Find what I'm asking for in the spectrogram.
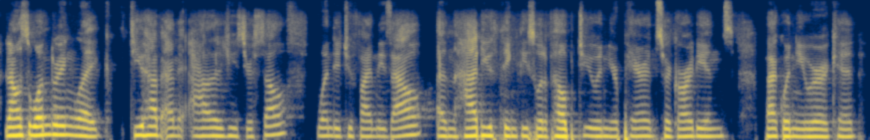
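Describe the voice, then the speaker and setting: A woman interviews a founder on stage. Her voice is low, mellow and flat. She is casual and chatty, saying "cool" often as she moves to her next question. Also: a little fast, hardly any pauses, dull audio.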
